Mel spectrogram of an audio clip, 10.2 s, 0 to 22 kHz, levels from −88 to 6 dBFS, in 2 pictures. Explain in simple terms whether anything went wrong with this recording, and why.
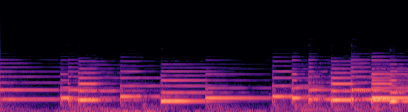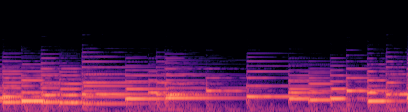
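Nothing went wrong with this music recording: the signal stays steady and intact all the way through, with no technical problems to point to.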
